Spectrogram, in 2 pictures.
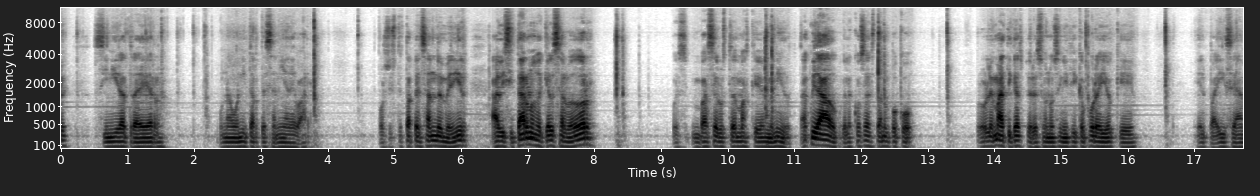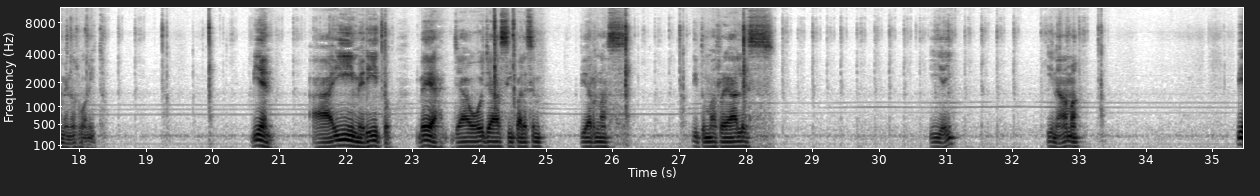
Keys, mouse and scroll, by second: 1.0 ctrl+click, 2.1-3.3 ctrl+drag, 3.3-4.5 ctrl+middle drag, 4.5 middle click, 5.8 shift+middle click, 6.9 middle click, 9.4 s, 11.7 3, 13.3 f, 14.0 click, 14.5 ctrl+click, 15.0 ctrl+click, 16.0 ctrl+click, 16.5-17.7 ctrl+middle drag, 18.0 ctrl+click, 18.4-19.9 ctrl+drag, 20.3 ctrl+middle click, 21.3 ctrl+click, 22.0-23.7 ctrl+drag, 23.8 ctrl+middle click, 24.5 middle click, 25.1-27.3 shift+middle drag, 27.4 ctrl+click, 28.2 ctrl+middle click, 29.3-33.3 ctrl+drag, 33.5 ctrl+click, 34.5-35.4 ctrl+middle drag.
